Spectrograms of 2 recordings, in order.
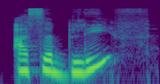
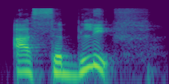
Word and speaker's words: asseblief: school a en conceptional riding let's go fir asseblief mens please and dankie mens thank you let sê how to we pronounced as 'n blief asseblief asseblief and thank you is dankie of baie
